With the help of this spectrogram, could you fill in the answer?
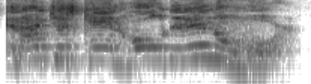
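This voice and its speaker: A late-forties man, talking in a very high, bright voice. He is impassioned and preachy, speaking slowly and often restarting his sentences. The sound carries a roomy echo. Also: big pitch swings. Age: 40s. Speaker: vlogger. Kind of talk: personal video commentary.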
